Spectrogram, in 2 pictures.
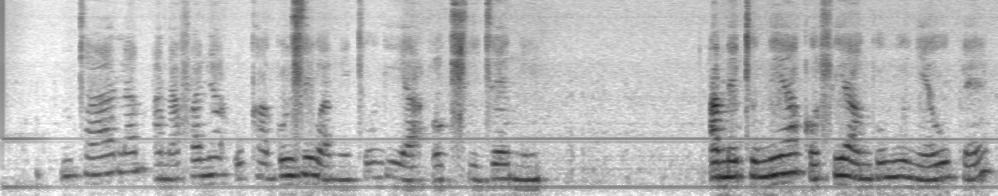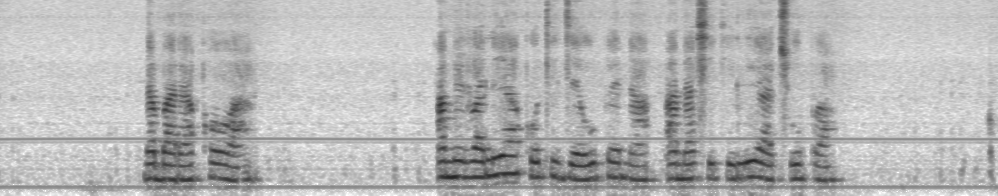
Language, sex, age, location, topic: Swahili, female, 36-49, Kisii, health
